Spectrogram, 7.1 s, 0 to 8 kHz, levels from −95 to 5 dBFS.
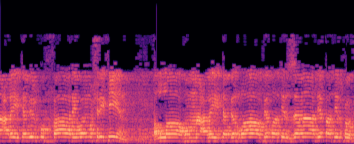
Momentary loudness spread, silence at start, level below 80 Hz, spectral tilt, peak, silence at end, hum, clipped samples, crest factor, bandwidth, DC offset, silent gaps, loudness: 4 LU; 0 s; -68 dBFS; -5 dB/octave; 0 dBFS; 0 s; none; under 0.1%; 14 dB; 6.4 kHz; under 0.1%; none; -13 LUFS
